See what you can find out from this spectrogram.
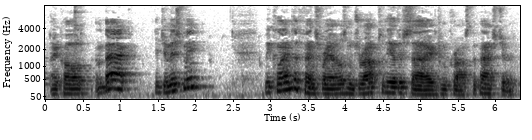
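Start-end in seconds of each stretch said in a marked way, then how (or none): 0.7-2.1 high, eager calling voice; cheerful call. Acted. Girl greeting her cow from across the field, high cheerful call. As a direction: call to her like an old friend.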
